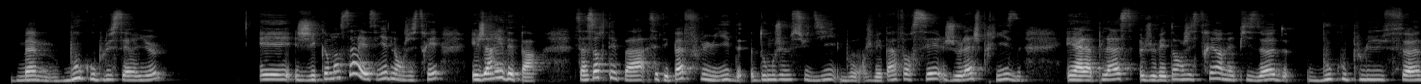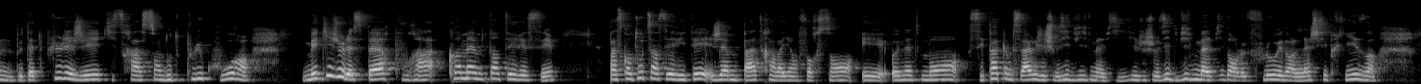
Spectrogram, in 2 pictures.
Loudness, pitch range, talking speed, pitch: -24 LUFS, 200-240 Hz, 205 wpm, 215 Hz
